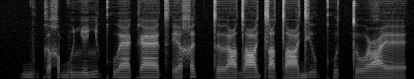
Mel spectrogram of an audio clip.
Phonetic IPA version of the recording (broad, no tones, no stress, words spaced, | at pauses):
bukə χəboʎɛʎɛ kʷʰæːkæːt͡sʼeχe tːəːdˤuː tʲætˤəːdʲuː kʷʰətːoː ʕɛ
